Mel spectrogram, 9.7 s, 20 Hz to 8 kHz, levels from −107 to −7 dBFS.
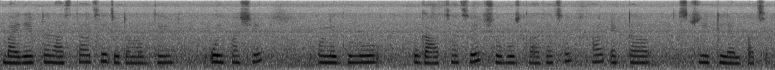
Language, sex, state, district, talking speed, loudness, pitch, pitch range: Bengali, male, Tripura, West Tripura, 120 wpm, -18 LUFS, 245 Hz, 240-260 Hz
